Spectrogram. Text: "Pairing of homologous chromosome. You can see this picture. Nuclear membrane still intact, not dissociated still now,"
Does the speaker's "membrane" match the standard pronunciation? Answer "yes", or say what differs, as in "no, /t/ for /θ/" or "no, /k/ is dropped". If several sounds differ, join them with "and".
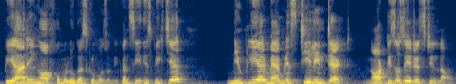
no, /b/ is dropped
